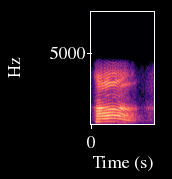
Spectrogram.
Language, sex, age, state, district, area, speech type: Odia, male, 60+, Odisha, Bargarh, urban, conversation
